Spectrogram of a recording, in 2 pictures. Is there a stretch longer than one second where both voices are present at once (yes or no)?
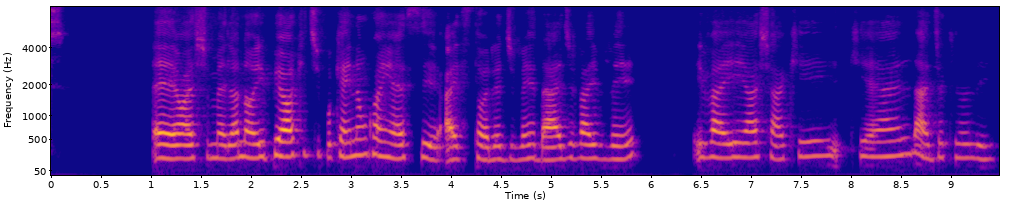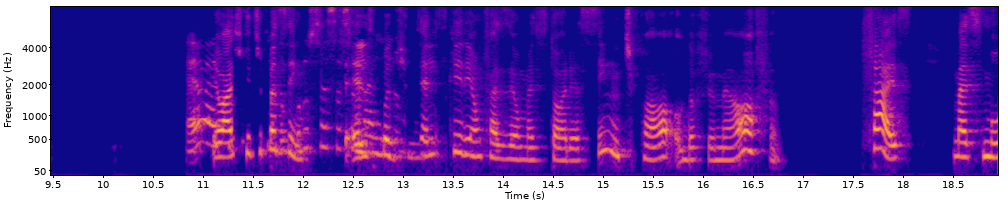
yes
